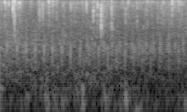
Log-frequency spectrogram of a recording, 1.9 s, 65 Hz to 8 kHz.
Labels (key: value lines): label: biophony, rattle
recorder: SoundTrap 500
